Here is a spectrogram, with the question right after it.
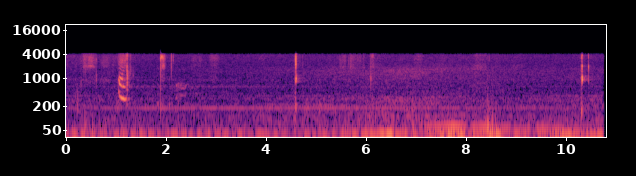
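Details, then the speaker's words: Three short, sharp hiccups a few seconds apart over a steady room hum, recorded in her 5th week; hiccups. "You have the hiccups, don't you?"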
